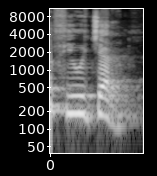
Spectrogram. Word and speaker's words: future: टी का दूसरा rule है, टी का उच्चारण चा होता है। जब किसी शब्द में टी के बाद URE आए या UAL आए तो टी का उच्चारण चा पढ़ा जाता है। जैसे FUTURE, इसमें देखो यू टी के बाद क्या आया है URE, तो इसको बोलेंगे फ्यूचर। टी का उच्चारण चा निकलेगा, भविष्य।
